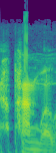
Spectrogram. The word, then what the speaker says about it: HPANWO: Yes, HPANWO. I pronounce it Hapanwo.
